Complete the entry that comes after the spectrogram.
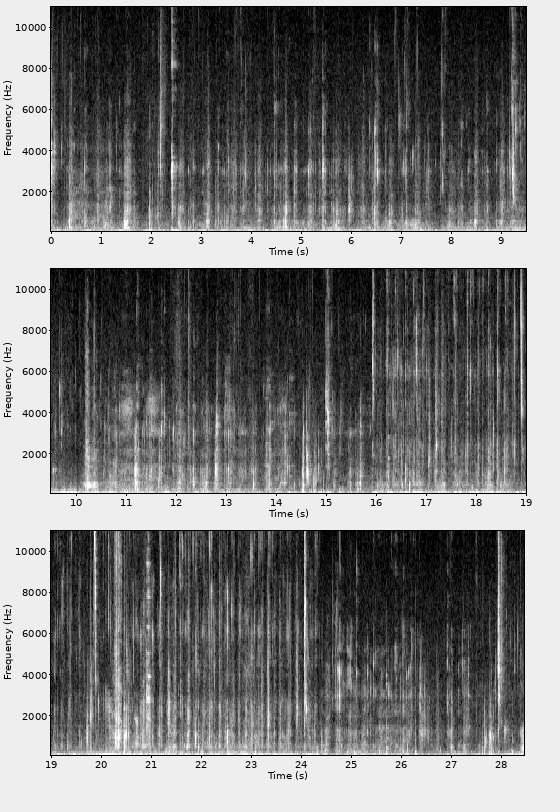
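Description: Close-miked chewing and mouth sounds of someone eating ugali with cabbage and beef stew by hand: a steady run of many small clicks from chewing and handling the food.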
